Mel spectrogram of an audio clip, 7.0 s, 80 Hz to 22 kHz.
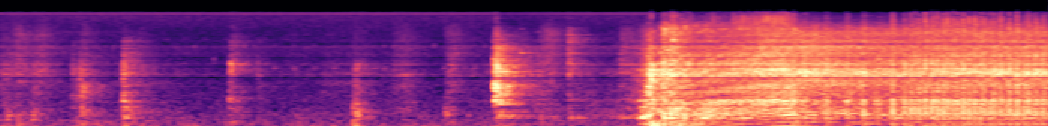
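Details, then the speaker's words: Old two-stroke snow-thrower revived after years, 40:1 mix, mixture adjusted: a few cord pulls, then crisp buzzing two-stroke settling into a steady high idle like a small dirt bike; runs normally. "okay so listen to how the mottar uh will come well we'll do it to the side I guess kind of sounds like a little dirt bike isn't it"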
